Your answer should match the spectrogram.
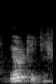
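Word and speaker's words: Nurkić: Nurkic.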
